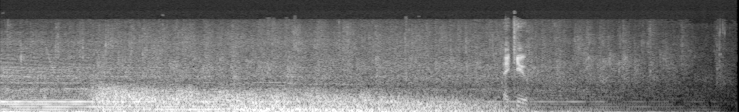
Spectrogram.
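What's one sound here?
A large crowd applauds, then the applause slowly fades.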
